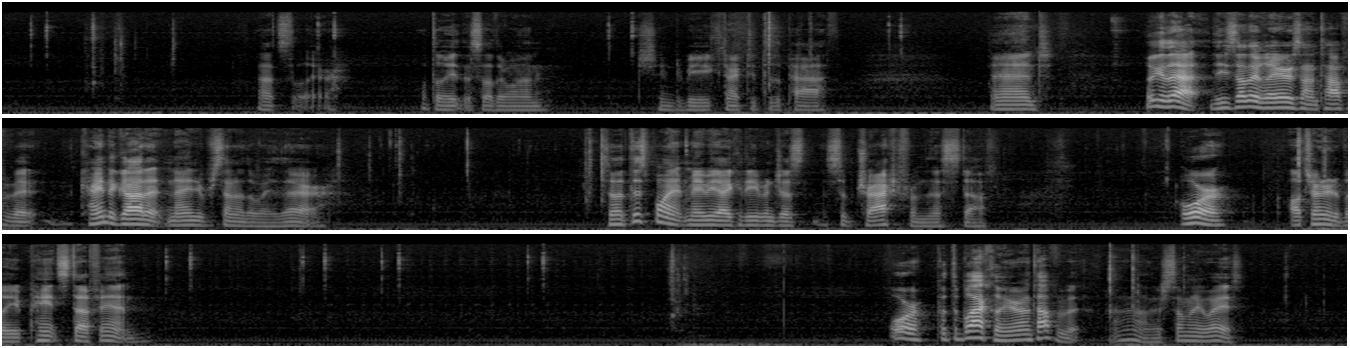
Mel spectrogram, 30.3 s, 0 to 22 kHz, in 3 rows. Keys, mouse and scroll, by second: 0.3 click, 1.1 Return, 2.5 click, 4.7 click, 5.8 Return, 6.7 click, 12.0 click, 13.2-14.6 scroll, 15.3 click, 21.6 click, 22.6 click, 23.1 click, 24.2 click.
